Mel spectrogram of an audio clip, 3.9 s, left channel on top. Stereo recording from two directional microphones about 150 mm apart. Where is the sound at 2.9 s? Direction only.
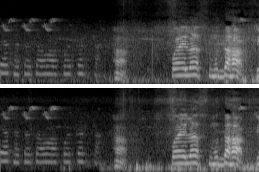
15° right (ahead or behind).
